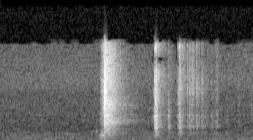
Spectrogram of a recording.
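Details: Single quick, hissing sneeze from a woman across a quiet room, followed by two faint trailing sounds; sneeze.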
